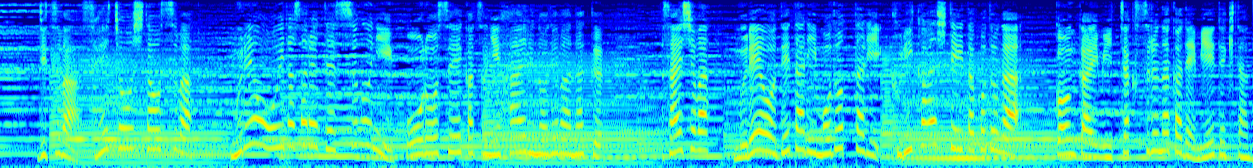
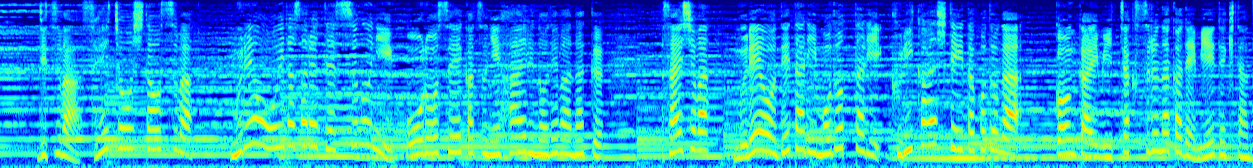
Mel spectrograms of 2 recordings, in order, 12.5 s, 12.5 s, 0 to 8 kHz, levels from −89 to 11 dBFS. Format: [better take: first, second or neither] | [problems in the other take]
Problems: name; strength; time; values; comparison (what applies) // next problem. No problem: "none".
second | background sound (Wind instrument, woodwind instrument); 12 dB below the speech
